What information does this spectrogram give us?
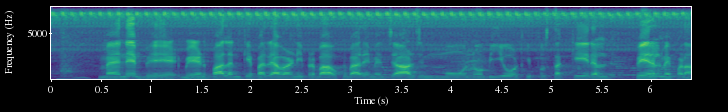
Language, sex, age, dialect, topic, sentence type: Hindi, male, 18-24, Marwari Dhudhari, agriculture, statement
